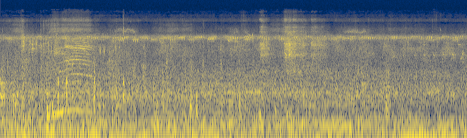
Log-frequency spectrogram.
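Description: Sheep and young lambs grazing on a farm, with a few faint, brief bleats over a steady wash of insect and cricket chirring in the open air.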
